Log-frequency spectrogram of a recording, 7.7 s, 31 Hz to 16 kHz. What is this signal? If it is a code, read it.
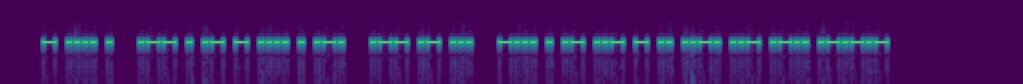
Morse code, heard as a keyed tone, about 40 wpm, 700 Hz. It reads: THE WEATHER WAS BEAUTIFUL.
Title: Sentences from Top 1000 Words - Review Part 5 - 40wpm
